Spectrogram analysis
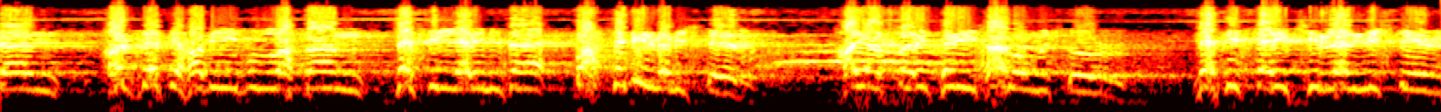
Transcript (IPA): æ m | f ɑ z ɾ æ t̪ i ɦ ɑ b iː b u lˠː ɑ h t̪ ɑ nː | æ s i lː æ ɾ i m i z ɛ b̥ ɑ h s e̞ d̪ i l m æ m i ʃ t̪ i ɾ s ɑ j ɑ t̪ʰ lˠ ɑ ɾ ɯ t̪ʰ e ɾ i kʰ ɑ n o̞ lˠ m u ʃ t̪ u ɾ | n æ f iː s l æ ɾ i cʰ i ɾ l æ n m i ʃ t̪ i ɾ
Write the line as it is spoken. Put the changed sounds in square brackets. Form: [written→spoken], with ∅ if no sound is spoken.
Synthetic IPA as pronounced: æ [m→n] | [f→h] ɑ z ɾ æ t̪ i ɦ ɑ b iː b u lˠː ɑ h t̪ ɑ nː | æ s i lː æ ɾ i m i z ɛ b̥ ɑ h s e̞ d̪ i l m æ m i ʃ t̪ i ɾ [s→h] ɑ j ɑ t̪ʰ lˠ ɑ ɾ ɯ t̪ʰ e ɾ i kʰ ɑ n o̞ lˠ m u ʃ t̪ u ɾ | n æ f [iː→i] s l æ ɾ i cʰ i ɾ l æ n m i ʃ t̪ i ɾ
